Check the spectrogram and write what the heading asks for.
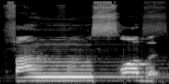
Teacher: صاد کو موٹا اور با پر قلقلہ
